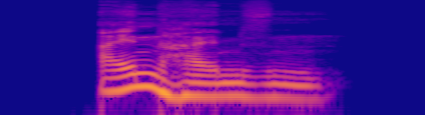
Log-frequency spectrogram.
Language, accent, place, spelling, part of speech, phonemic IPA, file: German, Germany, Berlin, einheimsen, verb, /ˈaɪ̯nhaɪ̯mzən/, De-einheimsen.ogg
- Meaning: to earn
